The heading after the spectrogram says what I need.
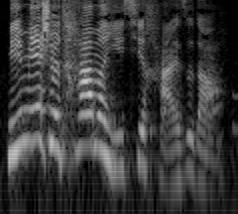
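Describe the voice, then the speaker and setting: A distraught female doctor in a TV drama. Her voice sits high and swings widely, bright and forceful as she pleads and flares up. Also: big pitch swings, moderate pace, full character voice. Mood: indignant. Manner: emotional, pleading then shouting. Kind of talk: TV drama acting.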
